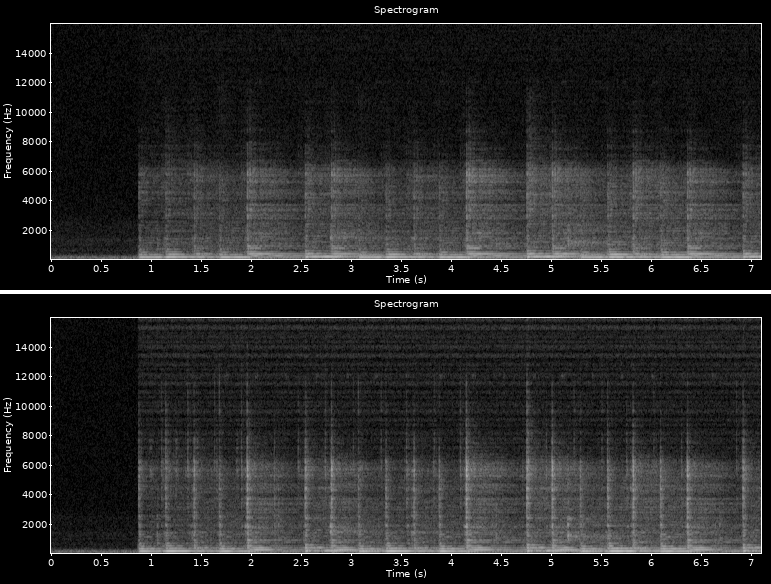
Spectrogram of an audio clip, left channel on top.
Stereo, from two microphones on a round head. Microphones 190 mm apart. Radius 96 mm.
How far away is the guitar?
About 1.4 m.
